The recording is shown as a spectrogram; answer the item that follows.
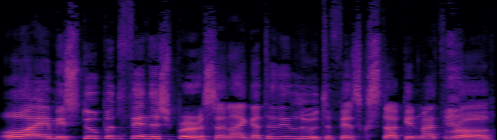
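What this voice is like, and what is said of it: Crude put-on Italian-sounding accent. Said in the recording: “How come you still sound Italian? ... I don't know what a Finnish accent is ... crude impressions”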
